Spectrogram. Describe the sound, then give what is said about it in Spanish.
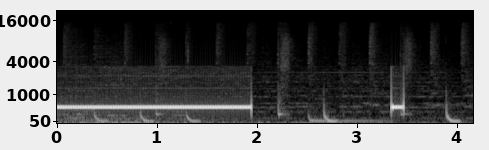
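A steady telephone dial tone hums for about two seconds as a call is placed, then cuts off, followed by a short beep of dialing amid faint background clicks and low thumps. “A ver, vamos a marcarle por último.”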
